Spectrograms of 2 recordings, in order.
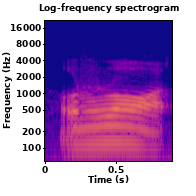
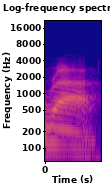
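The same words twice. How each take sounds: First: Ra pronounced like "raw"; ra, dark and open; correct heavy ra. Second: Ra with a front a as in cat; a thin, flat vowel in "ra"; ra, light and forward; wrong light ra. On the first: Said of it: "Again, we're saying ra". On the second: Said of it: "We're not saying ra". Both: Shown as a demonstration.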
